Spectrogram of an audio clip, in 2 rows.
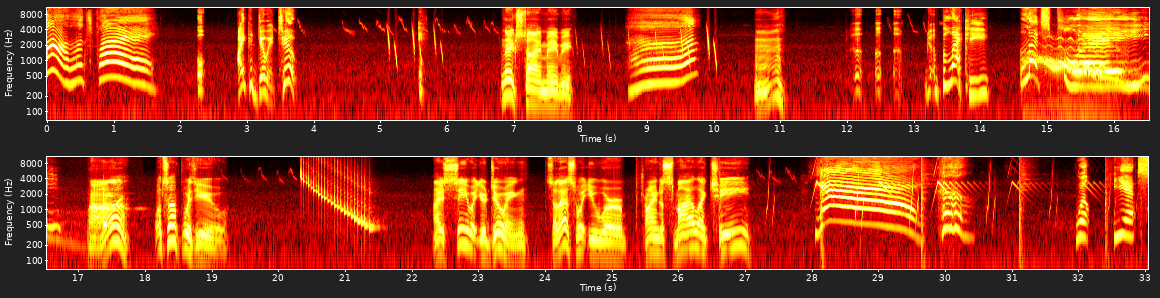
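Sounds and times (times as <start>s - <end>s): small birds chirping: 2.3s - 21.1s, 22.6s - 33.0s
cartoon descending fluttering tone: 14.6s - 18.0s
steeply falling whistles: 14.6s - 18.2s.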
